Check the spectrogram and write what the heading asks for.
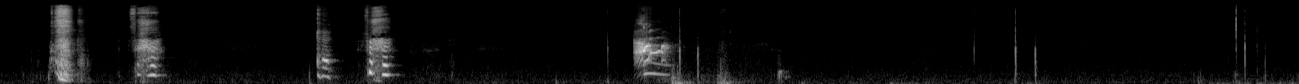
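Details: Baby sneezing: several short, sharp infant sneezes in a quiet room, followed by faint breathing.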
